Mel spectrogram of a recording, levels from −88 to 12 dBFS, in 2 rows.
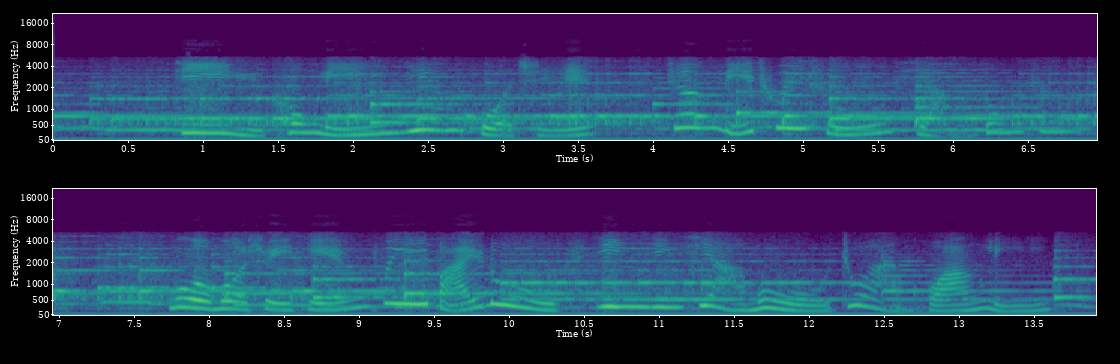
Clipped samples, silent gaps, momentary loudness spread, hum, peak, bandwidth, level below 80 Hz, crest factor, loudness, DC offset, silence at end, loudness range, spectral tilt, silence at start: under 0.1%; none; 9 LU; none; -6 dBFS; 5.6 kHz; -44 dBFS; 18 dB; -24 LUFS; 0.4%; 0 s; 3 LU; -8 dB/octave; 0 s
